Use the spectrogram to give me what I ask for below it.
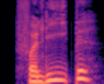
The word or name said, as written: forlibt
